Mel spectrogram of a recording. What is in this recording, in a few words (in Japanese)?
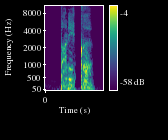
"トリック", kawaii voice; 音ゲー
